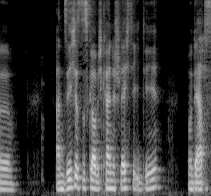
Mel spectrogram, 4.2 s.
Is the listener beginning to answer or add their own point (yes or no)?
no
